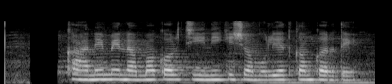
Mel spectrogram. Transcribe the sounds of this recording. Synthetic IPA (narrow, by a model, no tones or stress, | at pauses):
kʰaːnemẽnɐməkɔːɾt͡ʃiːnikiʃɐmuːlijət̪kɐmkɐɾd̪eː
